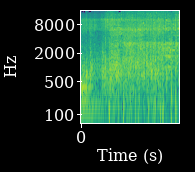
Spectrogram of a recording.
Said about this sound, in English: A house is ablaze and a little boy is trapped inside. A deputy sheriff smashes the window.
